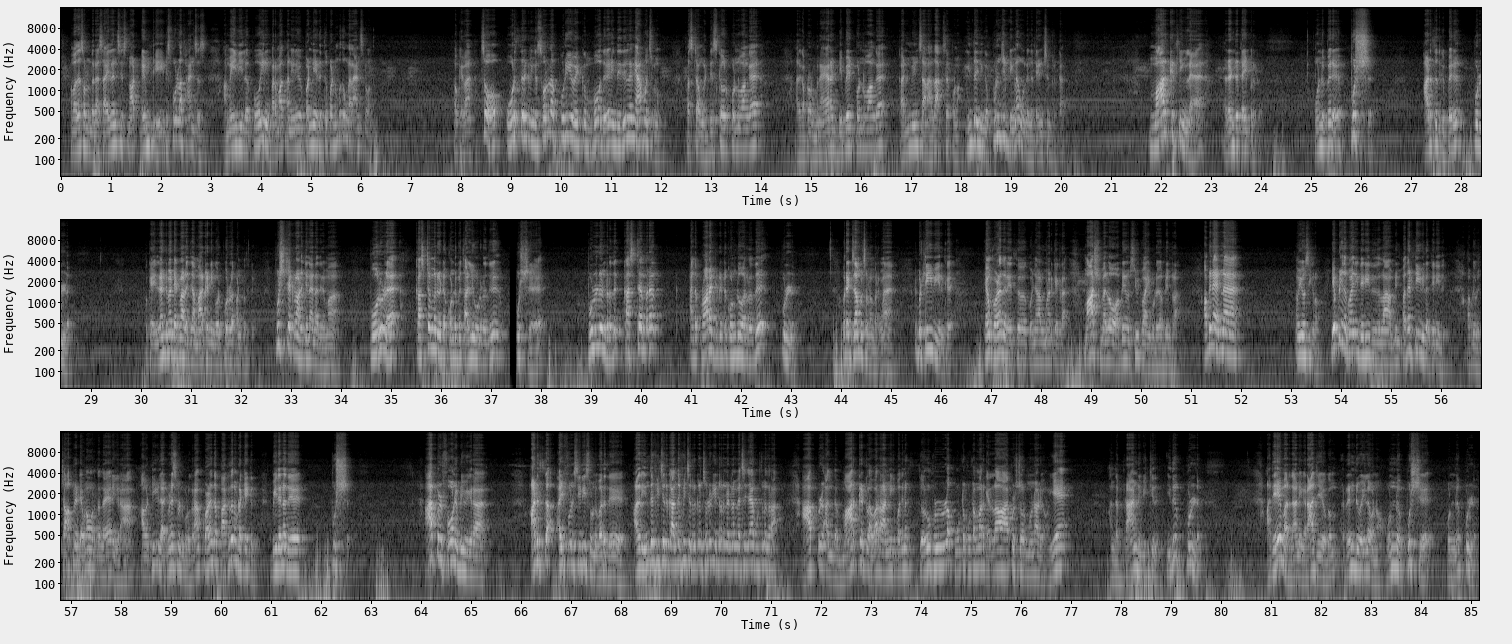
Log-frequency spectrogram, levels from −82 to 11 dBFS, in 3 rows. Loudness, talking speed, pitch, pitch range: -21 LUFS, 140 wpm, 165 Hz, 145-185 Hz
